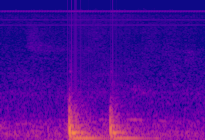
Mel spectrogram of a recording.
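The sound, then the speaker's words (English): Two knocks on an office door in quick succession, each a dull, low thud, followed by quiet. “Later, he knocks at the door to Steve's office.”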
